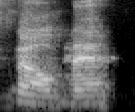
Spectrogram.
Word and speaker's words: Velvet: unmute and pronounce it it's velvet just like the material it's beautiful velvet but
